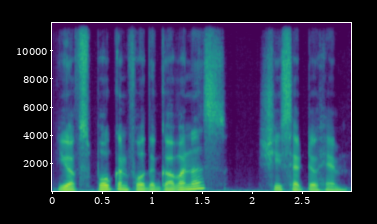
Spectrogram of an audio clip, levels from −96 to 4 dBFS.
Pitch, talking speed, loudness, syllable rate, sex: 130 Hz, 200 wpm, -16 LUFS, 5.0 syllables/s, male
